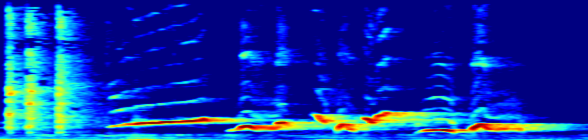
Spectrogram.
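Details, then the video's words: Rich fluting phrases from a white-rumped shama singing a song full of fill-in phrases, kretekan and tembakan style: a rising whistle followed by quick looping, overlapping whistled notes after a few sharp clicks. "KRETEKAN DAN TEMBAKAN murai batu full isian"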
